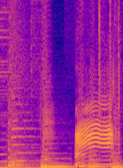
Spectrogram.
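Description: A goose gives loud, close quacking, two or three nasal honks in quick succession with no voices over them.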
